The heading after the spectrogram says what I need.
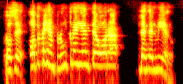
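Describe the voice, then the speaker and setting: High-voiced woman preaching a sermon. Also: moderate pace, no room sound, lo-fi sound. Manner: fillers and restarts, frequent amen. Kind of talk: sermon teaching.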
